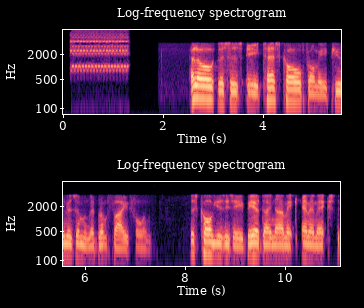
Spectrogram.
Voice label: Test Call, Beyerdynamic MMX 300 analog headset with THX Onyx USB DAC; Librem 5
